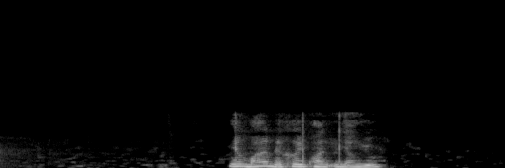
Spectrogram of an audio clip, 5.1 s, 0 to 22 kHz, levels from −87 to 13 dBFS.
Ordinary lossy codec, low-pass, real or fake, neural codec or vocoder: none; 7.2 kHz; fake; codec, 16 kHz in and 24 kHz out, 1 kbps, XY-Tokenizer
